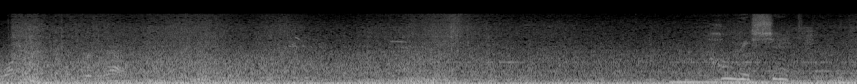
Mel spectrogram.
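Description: Roaring wind and crashing sea from a giant tornado over the water in the game Life Is Strange, a steady loud rumble with brief faint voices near the end.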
